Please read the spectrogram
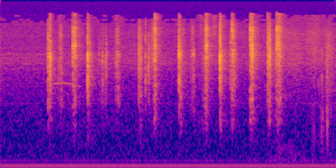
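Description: Computer keyboard being typed on: a quick run of about a dozen keystrokes starting a moment in, over a low steady hum.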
